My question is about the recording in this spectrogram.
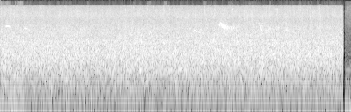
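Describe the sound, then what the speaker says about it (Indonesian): A clear river flows steadily, a dense, even wash of running water that stays close and constant throughout, cutting off abruptly at the very end, with no voices. "di sana juga terdapat sungai yang mengalir dengan jernih"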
